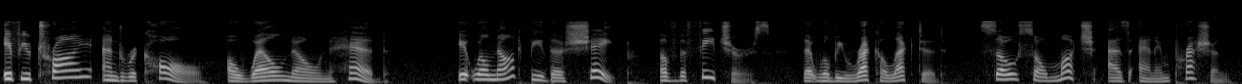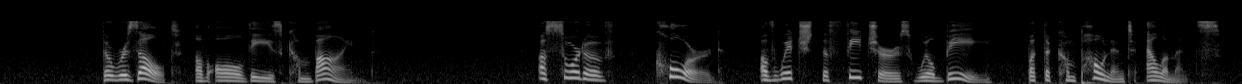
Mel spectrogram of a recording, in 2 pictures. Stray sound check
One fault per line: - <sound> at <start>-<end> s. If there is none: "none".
none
